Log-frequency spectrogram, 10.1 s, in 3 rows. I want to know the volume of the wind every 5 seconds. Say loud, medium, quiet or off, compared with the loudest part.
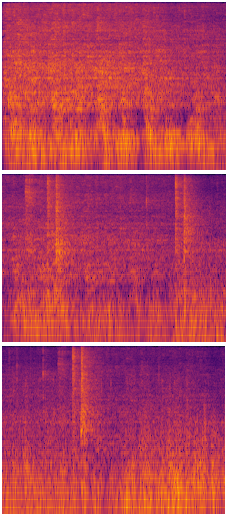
medium, loud.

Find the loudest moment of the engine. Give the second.
1 s.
